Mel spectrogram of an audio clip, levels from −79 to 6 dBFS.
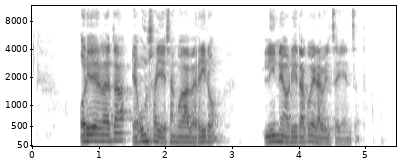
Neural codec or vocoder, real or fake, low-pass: none; real; 10.8 kHz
